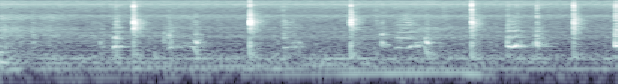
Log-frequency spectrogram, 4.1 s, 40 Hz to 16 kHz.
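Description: Faint, irregular clicks, about a dozen, from the front-panel button of a Harman Kardon AVR 35 receiver being pressed repeatedly to cycle surround modes while the audio is muted. Some clicks have a brief faint squeak after them.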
